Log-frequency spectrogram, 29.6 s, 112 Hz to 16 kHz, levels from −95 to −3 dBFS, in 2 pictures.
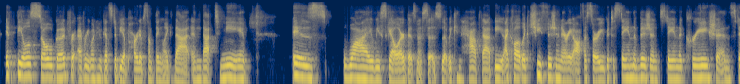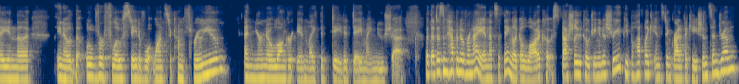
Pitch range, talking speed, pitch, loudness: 155-180 Hz, 205 wpm, 160 Hz, -19 LUFS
